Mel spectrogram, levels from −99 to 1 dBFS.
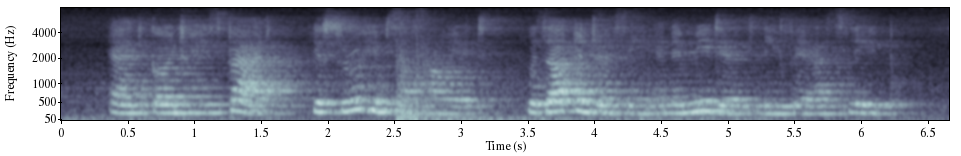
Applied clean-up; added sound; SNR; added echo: none; Fireworks; 16 dB; reverberation time 1.0 s.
